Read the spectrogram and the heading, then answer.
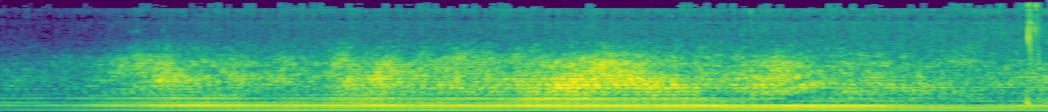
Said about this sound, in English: So what the plane drone is telling me, there's something ominous going on. anyway, sample that, guys. That's a good one.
